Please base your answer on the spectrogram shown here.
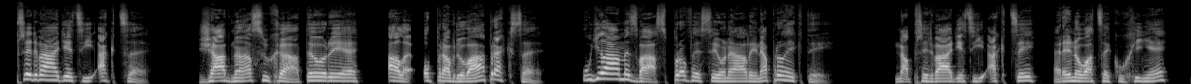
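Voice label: czech male commercial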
